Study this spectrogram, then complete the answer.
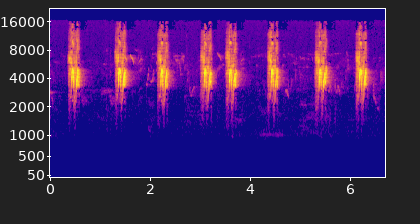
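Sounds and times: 
male house sparrow song of double chirps: 0.4 - 0.7, 1.3 - 3.8, 4.4 - 6.6.

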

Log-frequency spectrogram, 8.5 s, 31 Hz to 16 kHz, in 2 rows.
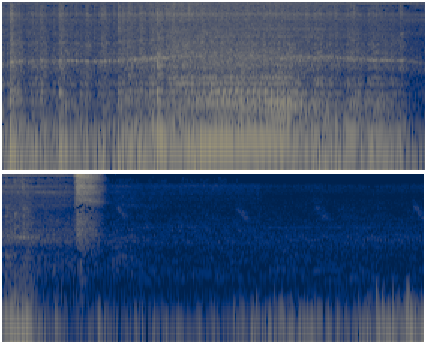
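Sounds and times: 
untuned car with T67 turbocharger idling with open downpipe: 0.0 - 5.0.

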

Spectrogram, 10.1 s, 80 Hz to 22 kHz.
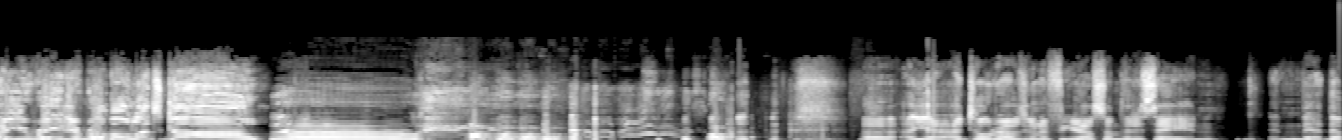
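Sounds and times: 
speech: 0.0 - 10.0
people talking and laughing: 2.1 - 6.8
dog barking with a long high-pitched note: 3.6 - 4.4, 5.3 - 5.7.

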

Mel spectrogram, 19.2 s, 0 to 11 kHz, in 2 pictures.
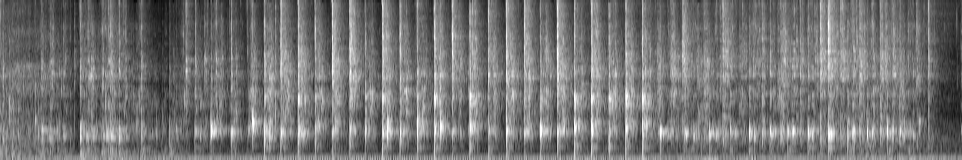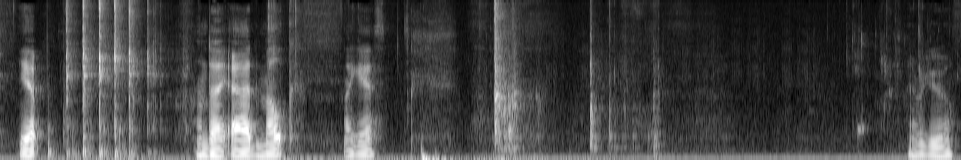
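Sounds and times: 
utensil whisking eggs for pancake batter against a bowl: 0.4 - 9.4, 10.2 - 11.2
speech: 9.8 - 10.2, 11.6 - 13.5, 18.8 - 19.2.

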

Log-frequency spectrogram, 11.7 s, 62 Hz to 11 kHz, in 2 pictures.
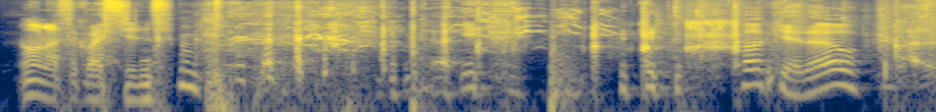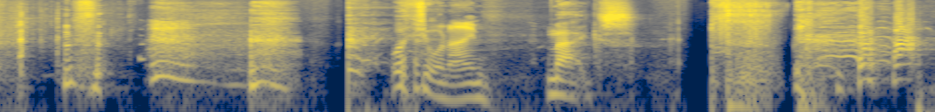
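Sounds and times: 
speech: 0.1 - 2.1, 2.8 - 3.4, 4.0 - 7.1, 8.3 - 9.8
laughter: 1.1 - 7.6, 10.8 - 11.6
person blowing a raspberry imitating a fart: 10.3 - 10.8.

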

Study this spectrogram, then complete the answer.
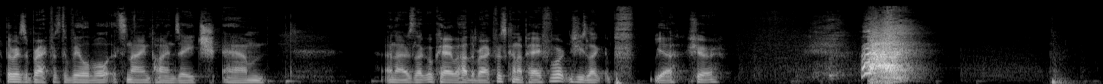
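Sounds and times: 
speech: 0.0 - 3.1, 3.8 - 7.3
person sneezing aggressively after inhaled build-up: 8.2 - 9.3
faint thump or shuffle: 10.5 - 10.8.

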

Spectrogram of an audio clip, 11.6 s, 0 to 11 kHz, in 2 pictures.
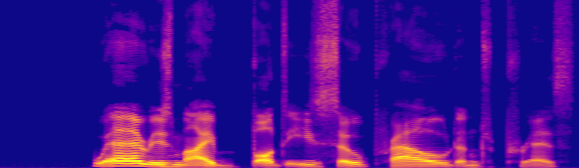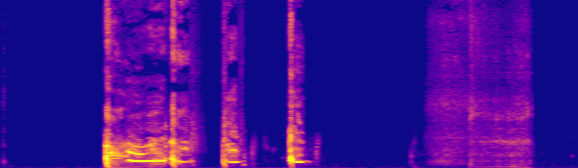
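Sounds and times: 
speech: 1.0 - 5.9, 6.8 - 7.5
person coughing harshly with hacking coughs: 6.8 - 9.0.

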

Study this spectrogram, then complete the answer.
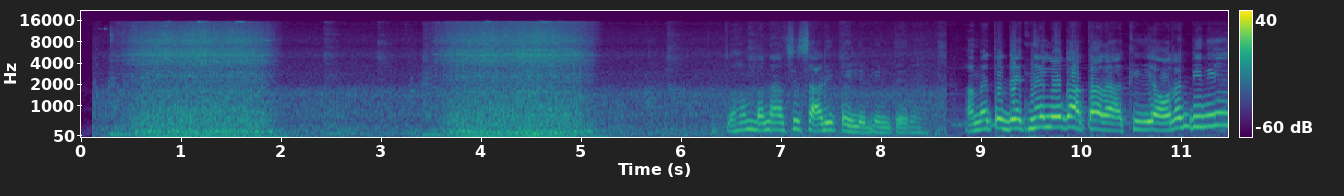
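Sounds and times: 
sewing machine running in a home: 0.0 - 2.4, 3.4 - 5.3
speech: 6.5 - 11.4.

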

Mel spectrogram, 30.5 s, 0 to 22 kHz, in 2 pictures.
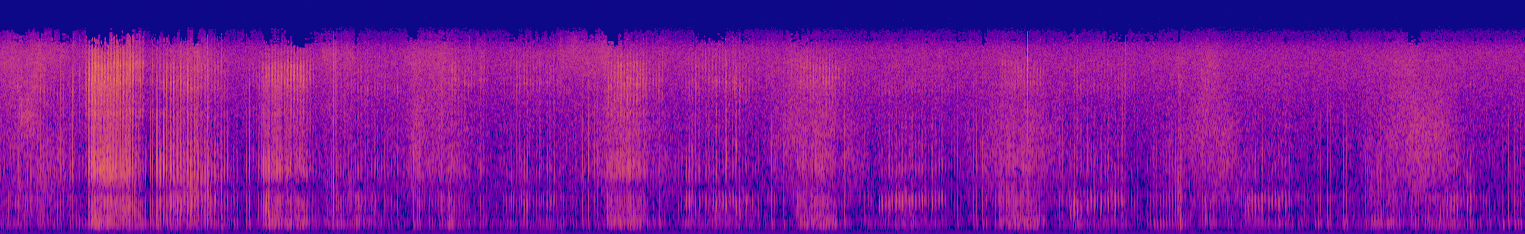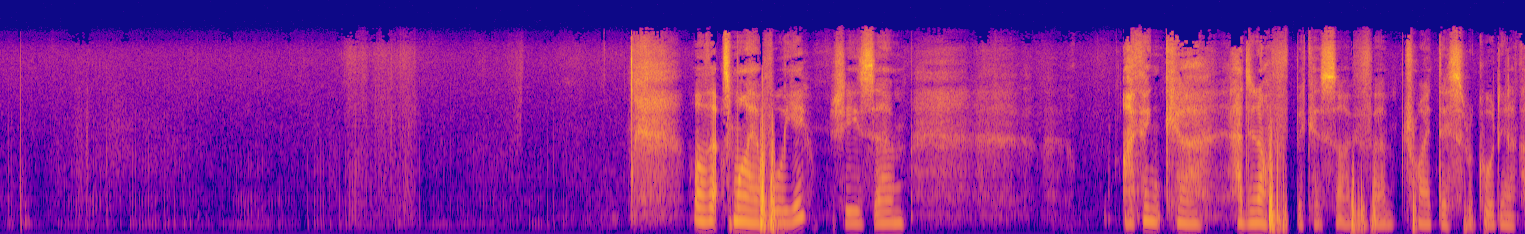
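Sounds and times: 
female tortoiseshell domestic cat purring loudly: 0.0 - 21.4
speech: 22.2 - 24.6, 26.7 - 30.4.

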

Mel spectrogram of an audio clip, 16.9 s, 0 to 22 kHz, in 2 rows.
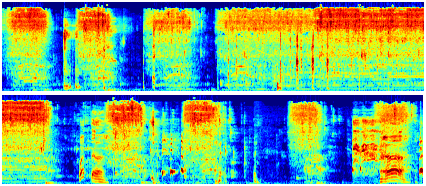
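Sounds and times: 
hot water faucet groaning with steady harmonic tones: 0.0 - 16.8
laughter: 1.2 - 3.6, 4.3 - 8.0, 10.2 - 13.7, 15.4 - 16.8
person making a brief spoken exclamation: 4.5 - 6.7, 10.0 - 10.7
speech: 10.3 - 10.6, 16.1 - 16.6.

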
